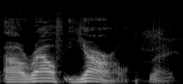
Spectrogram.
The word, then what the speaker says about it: Ralph Yarl: Yarl, Ralph Yarl. Yarl. I always have trouble pronouncing his name. It's like Carl, but instead of a C, it's a Y. So it's Ralph Yarl.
